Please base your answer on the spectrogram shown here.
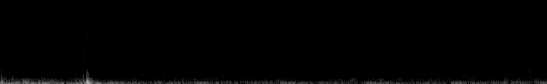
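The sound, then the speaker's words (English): Faint, scratchy pen-on-paper strokes as notes are taken during a talk on youth work and mental health. Soft, irregular rubbing scrapes continue throughout, with one low thump near the start. “Let's write this down.”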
